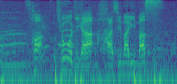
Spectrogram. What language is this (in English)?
Japanese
